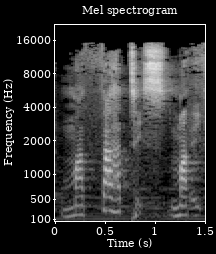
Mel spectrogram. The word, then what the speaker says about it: mathetes: And that word disciple is from a Greek word, mathetes. It is spelled M-A-T-H-E-T-I-S.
